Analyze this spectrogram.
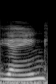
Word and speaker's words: yang: cycle and we've got yang here yong actually is pronounced yong yin yang balancing that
